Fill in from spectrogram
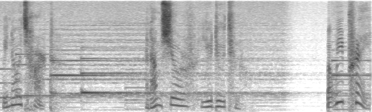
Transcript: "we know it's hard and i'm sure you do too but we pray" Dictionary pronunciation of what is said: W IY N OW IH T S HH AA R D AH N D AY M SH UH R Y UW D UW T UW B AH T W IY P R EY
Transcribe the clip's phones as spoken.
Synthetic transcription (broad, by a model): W IY N OW IH T S HH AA R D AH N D AY M SH UH R Y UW D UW T UW B AH T W IY P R EY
